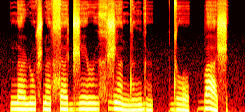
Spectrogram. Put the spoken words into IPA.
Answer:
n̪ ɐ ɳ ũ s ɳ ɐ̃ s ɐ d͡ʒ e ɹ ɨ x ʒ ɐ̃ n d ɐ̃ ŋ ɡ ʉ | d o | b a ʃ

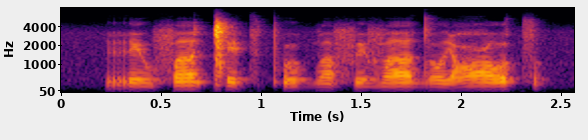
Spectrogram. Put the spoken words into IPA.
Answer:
r e u̯ f a ǀ e t͡s pʼ ʊ b a f ɪ v a d ɔ i̯ ʕ ɔ t͡s

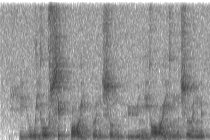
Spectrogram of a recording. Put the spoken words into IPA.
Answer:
h iː˨˥ w j o˧ w s ɪ˥ k̚ p ɔː˨˥ j p ɵ˨ n s ʊ˨˥ ŋ h yː˨˥ n j ɔː˨˥ j ʊ˨˥ ŋ s ɵ˧ n

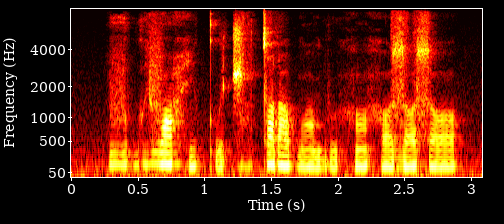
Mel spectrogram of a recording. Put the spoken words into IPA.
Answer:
v u˧ ɡʷ i̤˦ v ɑ˦ h i˨ kʷʼ ʌ˨ t͡ʃ ɑ̤˦ tˤ ɪ˦ ɾ ɔ˧ b ɑ̃˧ b u˨ h ɔ̃˦ h ɔ˦ z ɔ˦ s ɔ˦

